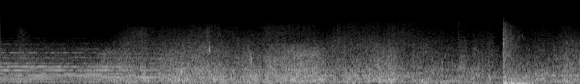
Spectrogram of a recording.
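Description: A small creature swims through water with a soft watery swish.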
